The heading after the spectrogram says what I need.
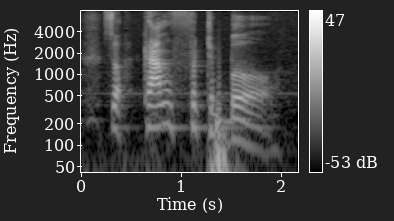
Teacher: The E is squeezed out, A is squeezed out, O is squeezed out.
